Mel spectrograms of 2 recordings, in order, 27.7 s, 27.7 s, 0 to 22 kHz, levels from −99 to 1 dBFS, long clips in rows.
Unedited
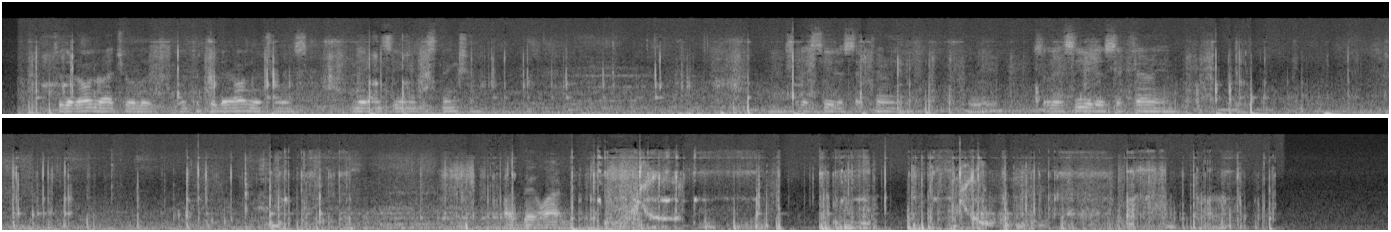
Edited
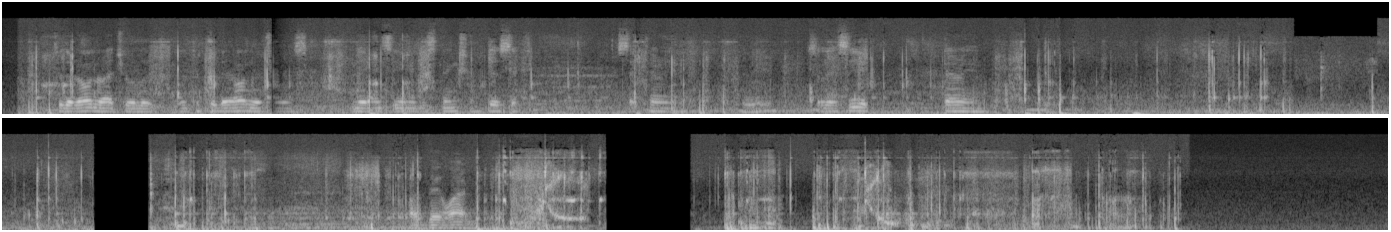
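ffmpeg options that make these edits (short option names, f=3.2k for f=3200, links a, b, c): -filter_complex "[0:a]asplit=12[a][b][c][d][e][f][g][h][i][j][k][l];[a]atrim=end=2.69,asetpts=PTS-STARTPTS,afade=t=out:st=2.686:d=0.004:c=hsin[m];[b]atrim=start=2.69:end=4.862,asetpts=PTS-STARTPTS,afade=t=in:d=0.4:c=qsin[n];[c]atrim=start=10.908:end=11.332[o];[d]atrim=start=5.628:end=6.512[p];[e]atrim=start=8.418:end=10.912[q];[f]atrim=start=4.858:end=5.632[r];[g]atrim=start=11.328:end=14.824[s];[h]atrim=start=14.82:end=15.25,asetpts=PTS-STARTPTS,asetrate=22491,aresample=44100,atrim=end_sample=37182,asetpts=PTS-STARTPTS[t];[i]atrim=start=15.246:end=16.28,asetpts=PTS-STARTPTS,afade=t=out:st=1.03:d=0.004:c=hsin,apad=pad_dur=0.55[u];[j]atrim=start=16.28:end=20.85,asetpts=PTS-STARTPTS,afade=t=in:d=0.004:c=hsin,afade=t=out:st=4.566:d=0.004:c=hsin[v];[k]atrim=start=20.85:end=21.7,asetpts=PTS-STARTPTS,volume=0[w];[l]atrim=start=21.7,asetpts=PTS-STARTPTS,afade=t=in:d=0.004:c=hsin[x];[m][n]concat=n=2:v=0:a=1[y];[y][o]acrossfade=d=0.004:c1=hsin:c2=hsin[z];[z][p]acrossfade=d=0.004:c1=hsin:c2=hsin[aa];[aa][q]acrossfade=d=0.004:c1=hsin:c2=hsin[ab];[ab][r]acrossfade=d=0.004:c1=hsin:c2=hsin[ac];[ac][s]acrossfade=d=0.004:c1=hsin:c2=hsin[ad];[ad][t]acrossfade=d=0.004:c1=hsin:c2=hsin[ae];[u][v][w][x]concat=n=4:v=0:a=1[af];[ae][af]acrossfade=d=0.004:c1=hsin:c2=hsin"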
